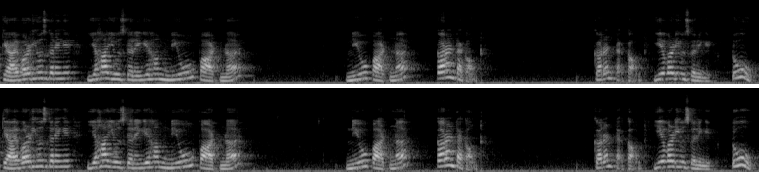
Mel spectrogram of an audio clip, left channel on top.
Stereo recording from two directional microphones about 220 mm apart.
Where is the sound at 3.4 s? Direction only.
35° right (ahead or behind).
